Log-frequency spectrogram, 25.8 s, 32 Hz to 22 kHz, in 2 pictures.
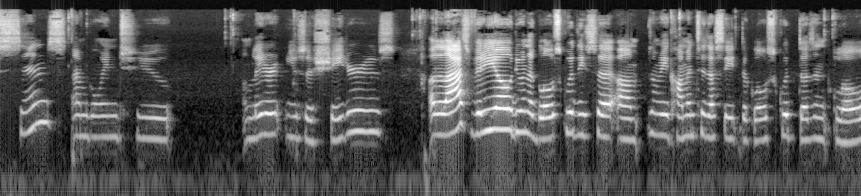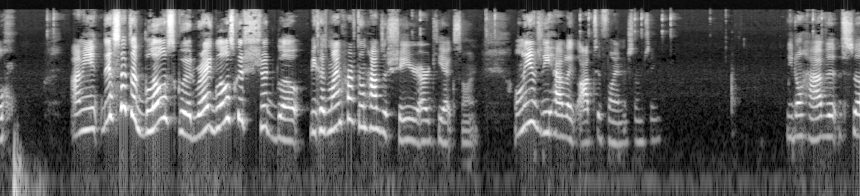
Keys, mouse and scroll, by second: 0.5 g, 1.1 s, 4.5 g, 6.3 g, 12.4 right click, 13.7 right click, 14.7 g, 20.3 right click, 20.9 a, 21.7 right click, 22.1 a, 22.5 right click, 22.9 right click, 24.7 g.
